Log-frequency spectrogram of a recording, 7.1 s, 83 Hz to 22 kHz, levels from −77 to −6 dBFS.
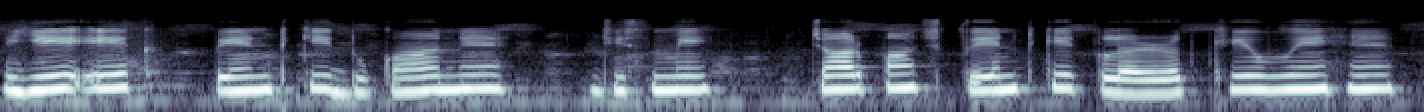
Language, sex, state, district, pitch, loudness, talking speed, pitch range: Hindi, female, Uttar Pradesh, Shamli, 255 Hz, -16 LUFS, 125 wpm, 230-270 Hz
